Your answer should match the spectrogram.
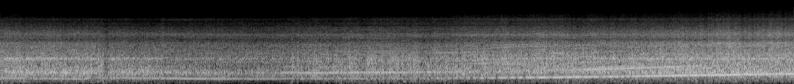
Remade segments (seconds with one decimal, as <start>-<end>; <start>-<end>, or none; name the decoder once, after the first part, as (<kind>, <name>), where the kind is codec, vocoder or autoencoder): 0.0-2.5 (vocoder, Vocos); 3.4-4.6; 7.1-7.9

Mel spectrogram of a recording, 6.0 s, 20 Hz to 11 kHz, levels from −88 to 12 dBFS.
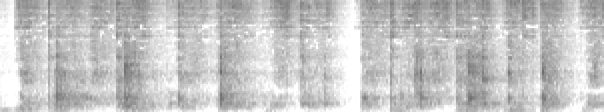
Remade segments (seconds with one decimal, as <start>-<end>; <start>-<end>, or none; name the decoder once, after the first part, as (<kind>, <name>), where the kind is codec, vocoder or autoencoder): none

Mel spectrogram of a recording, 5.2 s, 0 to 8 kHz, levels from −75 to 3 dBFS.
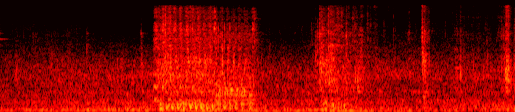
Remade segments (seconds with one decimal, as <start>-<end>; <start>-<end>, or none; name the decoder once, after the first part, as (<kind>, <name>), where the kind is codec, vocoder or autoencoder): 1.2-4.3 (vocoder, Vocos)

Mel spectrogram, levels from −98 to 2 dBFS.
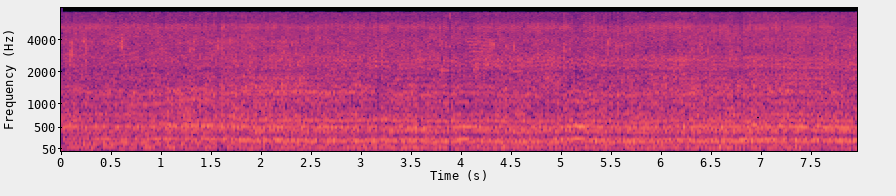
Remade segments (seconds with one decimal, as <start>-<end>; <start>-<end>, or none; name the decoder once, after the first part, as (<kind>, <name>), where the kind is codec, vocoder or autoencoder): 0.0-0.5 (vocoder, Vocos); 1.5-2.7; 6.2-8.0

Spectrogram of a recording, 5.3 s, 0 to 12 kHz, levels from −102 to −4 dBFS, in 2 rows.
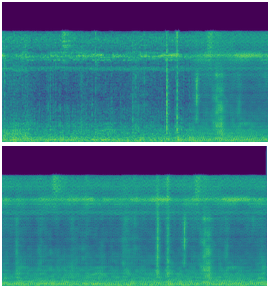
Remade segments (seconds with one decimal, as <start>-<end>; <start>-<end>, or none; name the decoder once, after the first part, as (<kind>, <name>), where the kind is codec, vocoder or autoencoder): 1.9-5.3 (vocoder, Vocos)

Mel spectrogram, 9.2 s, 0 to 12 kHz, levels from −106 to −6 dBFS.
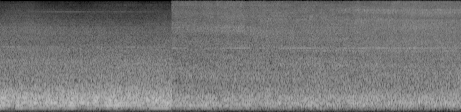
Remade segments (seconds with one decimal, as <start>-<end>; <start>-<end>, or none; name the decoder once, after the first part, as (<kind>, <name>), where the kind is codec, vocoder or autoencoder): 0.5-1.3 (vocoder, Vocos); 7.3-9.2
